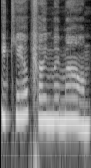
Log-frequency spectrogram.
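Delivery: put-on tearful young girl voice. Voicing a girl character whom another player offers to help, crying little girl. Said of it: "she's crying".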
